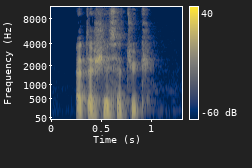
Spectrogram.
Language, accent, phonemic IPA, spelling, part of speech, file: French, France, /a.ta.ʃe sa tyk/, attacher sa tuque, verb, LL-Q150 (fra)-attacher sa tuque.wav
- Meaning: to brace oneself; to get ready; to hold onto one's hat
